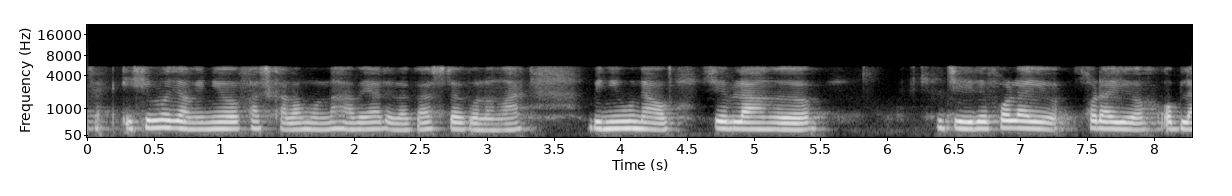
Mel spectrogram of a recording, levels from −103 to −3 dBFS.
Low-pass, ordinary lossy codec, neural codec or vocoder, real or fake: 5.4 kHz; none; codec, 16 kHz, 0.9 kbps, LongCat-Audio-Codec; fake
